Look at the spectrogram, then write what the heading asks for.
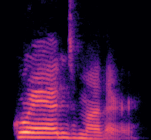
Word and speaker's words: grandmother: good next one grandmother so when we say that word we put the stress on the syllable the first syllable so we say grandmother not grandmother but grandmother and how do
